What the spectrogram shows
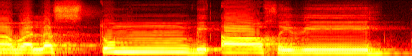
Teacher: میم ساکن کے بعد با ہے تو یہاں پر کریں گے اخفاء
